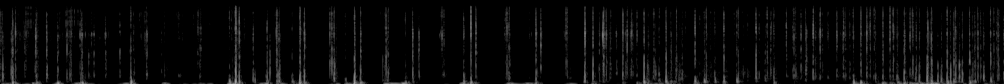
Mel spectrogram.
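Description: Fingertips and nails crinkle and scratch the silver foil wrapping a bar of soap, giving a dense run of short, sharp crackles with bright highs and a little low body. The sounds come in quick irregular bursts with brief pauses, growing nearly continuous toward the end.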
